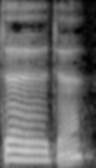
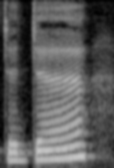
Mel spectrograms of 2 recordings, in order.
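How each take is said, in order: First: The stress is on the first syllable. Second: The stress is on the second syllable. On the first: This pattern follows the regular rhythm. "and not de-de" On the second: This pattern breaks the regular rhythm. "Macbeth is de-de"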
